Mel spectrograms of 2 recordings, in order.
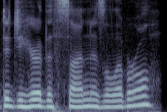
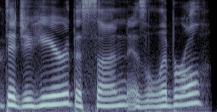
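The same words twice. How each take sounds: First: It is said quietly. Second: It is said loudly.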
